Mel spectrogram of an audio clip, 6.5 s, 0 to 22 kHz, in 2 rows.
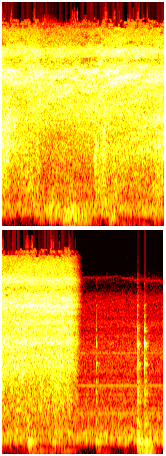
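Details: Vector-Welding Plasma 70PD 400 V/70 A pilot-arc plasma cutter, first test cut on steel bar at about 40 A, with a leak noticed; loud steady air-and-arc hiss for nearly five seconds, then quiet with a few clicks, cutting normally.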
